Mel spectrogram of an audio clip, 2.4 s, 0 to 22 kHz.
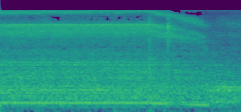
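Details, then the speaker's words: Goblin (BVC) 10283 EaseElec upright vacuum, probably late 1960s, switched on without its drive belt fitted: steady high motor whine with no brush-roll sound, then winding down; motor spinning free. "oh yes well that was how it runs without the belt on i forgot the belt"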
